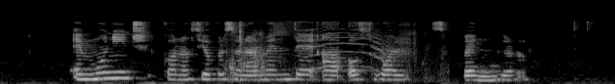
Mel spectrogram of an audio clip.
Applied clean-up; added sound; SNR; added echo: none; Squeak; 11 dB; none.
